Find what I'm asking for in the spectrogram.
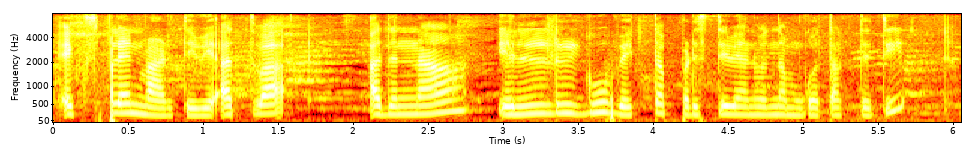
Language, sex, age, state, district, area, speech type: Kannada, female, 18-30, Karnataka, Dharwad, urban, spontaneous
